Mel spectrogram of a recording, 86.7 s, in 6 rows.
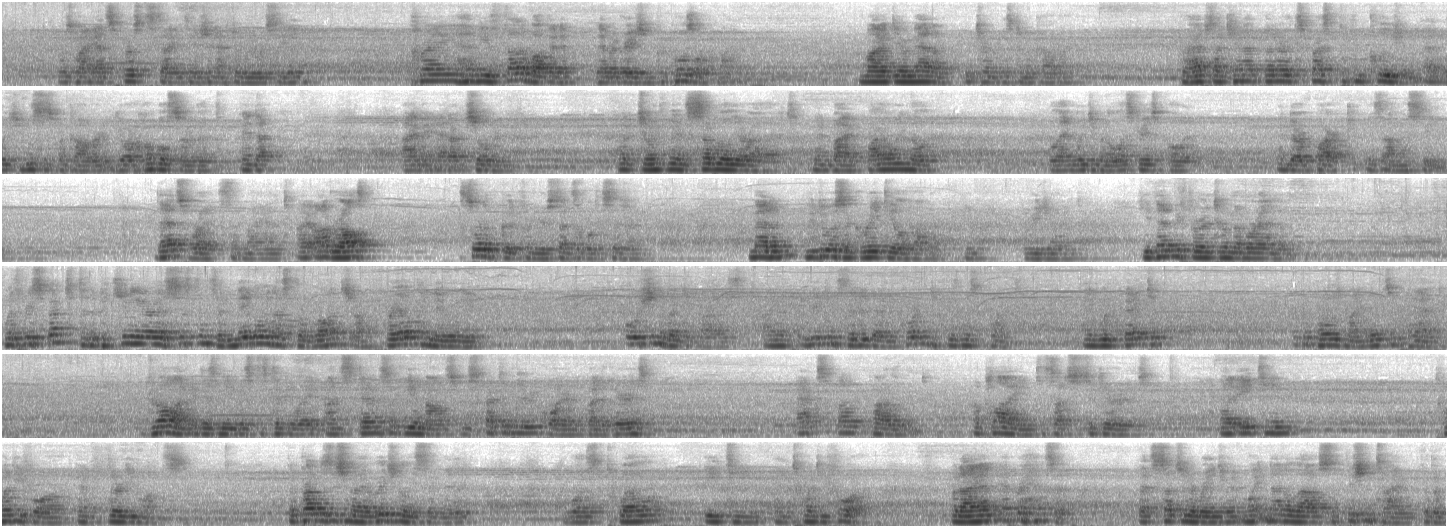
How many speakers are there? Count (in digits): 1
